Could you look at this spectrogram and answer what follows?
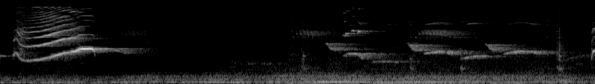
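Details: Masked laughingthrush song meant to draw other songbirds into singing: one strong upslurred whistle, then softer short whistled notes at varied pitches over low hum.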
